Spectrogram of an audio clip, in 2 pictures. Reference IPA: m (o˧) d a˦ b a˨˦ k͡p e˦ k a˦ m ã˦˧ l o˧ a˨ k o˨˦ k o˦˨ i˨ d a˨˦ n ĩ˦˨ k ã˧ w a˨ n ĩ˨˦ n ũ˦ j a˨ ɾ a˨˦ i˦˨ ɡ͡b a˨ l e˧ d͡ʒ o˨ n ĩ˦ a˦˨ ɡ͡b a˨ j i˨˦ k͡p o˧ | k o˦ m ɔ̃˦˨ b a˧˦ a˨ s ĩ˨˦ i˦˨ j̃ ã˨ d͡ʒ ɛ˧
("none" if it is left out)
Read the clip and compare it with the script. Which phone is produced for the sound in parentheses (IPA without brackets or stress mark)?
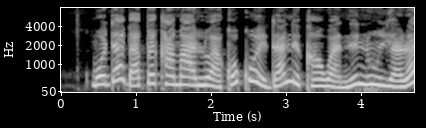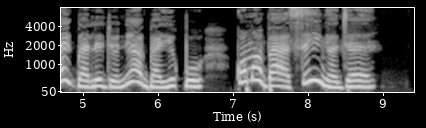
o˧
